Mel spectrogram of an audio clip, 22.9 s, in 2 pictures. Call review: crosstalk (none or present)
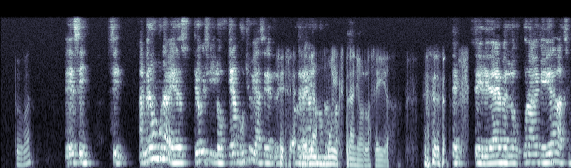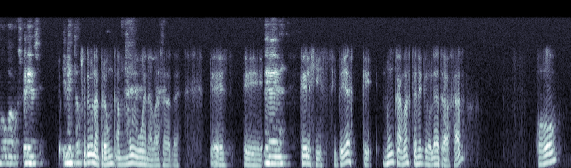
present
